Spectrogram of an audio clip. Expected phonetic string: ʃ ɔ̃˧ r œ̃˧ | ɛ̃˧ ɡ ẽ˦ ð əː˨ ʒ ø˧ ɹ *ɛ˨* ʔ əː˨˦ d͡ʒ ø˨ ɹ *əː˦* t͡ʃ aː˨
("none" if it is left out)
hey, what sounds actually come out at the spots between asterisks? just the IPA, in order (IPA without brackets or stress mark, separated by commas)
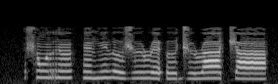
ɛ˨, aː˦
